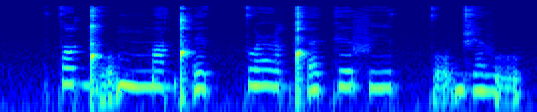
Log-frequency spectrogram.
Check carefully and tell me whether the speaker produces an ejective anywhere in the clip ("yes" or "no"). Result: yes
